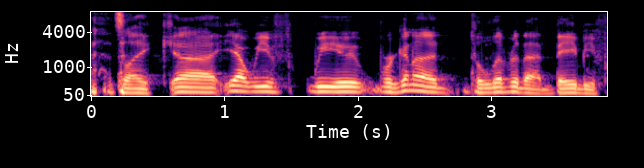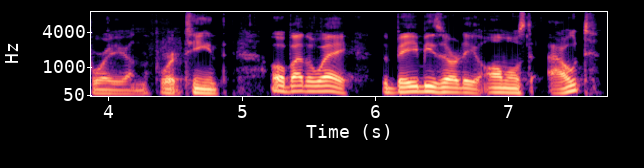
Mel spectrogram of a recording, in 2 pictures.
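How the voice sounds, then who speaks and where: A man's voice: mid-range voice, normal speed, warm tone, no room sound. A man in his forties co-hosting a podcast from a room at home, chatting casually with wry joking asides into a studio mic. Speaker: podcast co-host. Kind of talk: casual chat. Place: home room with door and framed picture. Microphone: studio mic with pop filter.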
